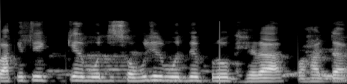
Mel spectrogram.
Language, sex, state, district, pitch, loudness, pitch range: Bengali, male, West Bengal, Purulia, 165 Hz, -17 LUFS, 150-175 Hz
